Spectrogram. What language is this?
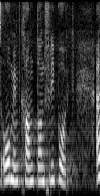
Swiss German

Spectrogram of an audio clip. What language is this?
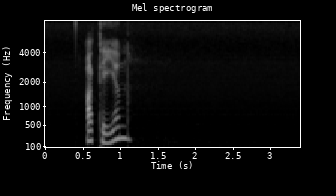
Swedish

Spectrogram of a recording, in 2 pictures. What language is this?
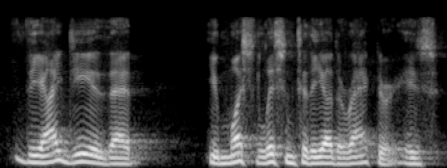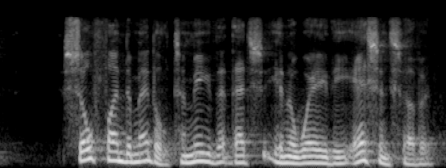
English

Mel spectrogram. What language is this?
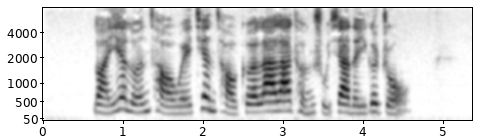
Chinese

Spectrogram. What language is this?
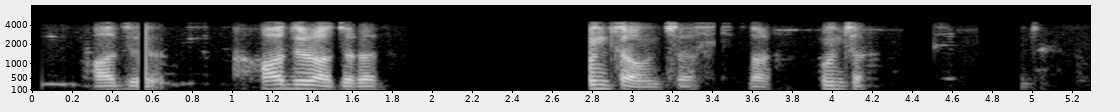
Nepali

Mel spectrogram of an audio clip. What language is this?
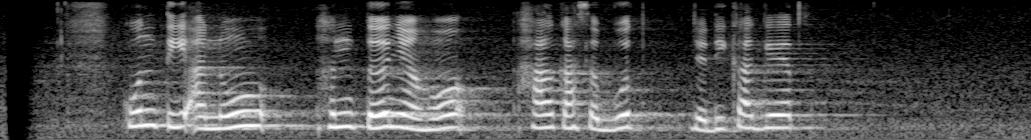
Sundanese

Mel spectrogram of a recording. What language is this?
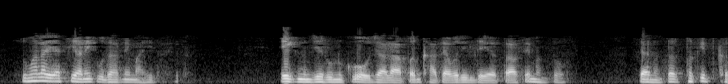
Marathi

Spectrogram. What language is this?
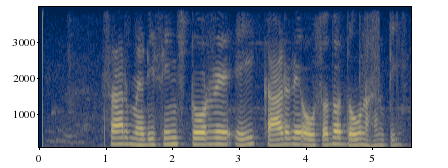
Odia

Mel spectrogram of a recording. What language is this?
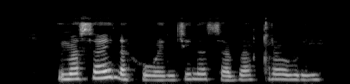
Pashto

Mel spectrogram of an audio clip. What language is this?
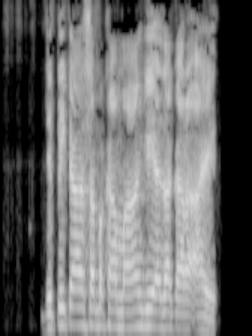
Sindhi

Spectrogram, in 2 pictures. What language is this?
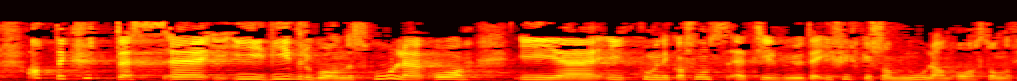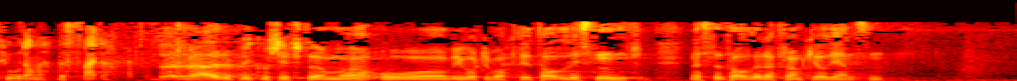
Norwegian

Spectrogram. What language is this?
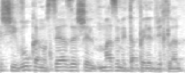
Hebrew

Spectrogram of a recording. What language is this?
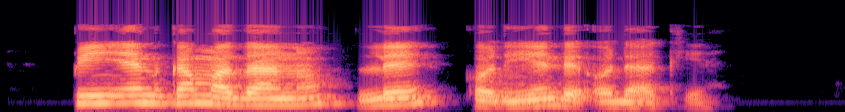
Luo (Kenya and Tanzania)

